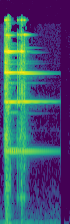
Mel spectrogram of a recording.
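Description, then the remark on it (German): A bicycle bell, one of four being compared for pitch, dings twice in quick succession, clear, its bright metallic ring lingering and fading out after about a second, with no other sounds around it. “Also welche Fahrradklingel war die höchste von den vieren?”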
